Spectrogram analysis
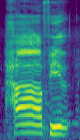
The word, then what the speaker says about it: হাফিজ: তাহলে ইং কুল্লু নাফসিল্লাম্মা আলাইহা হাফিজ, হাফিজ, এই জটা নরম করে উচ্চারণ করব।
